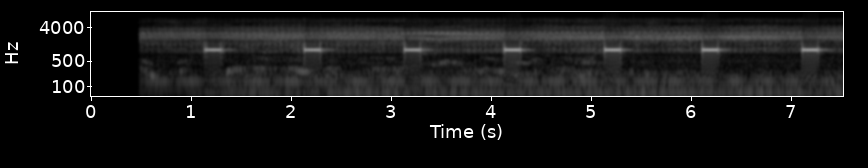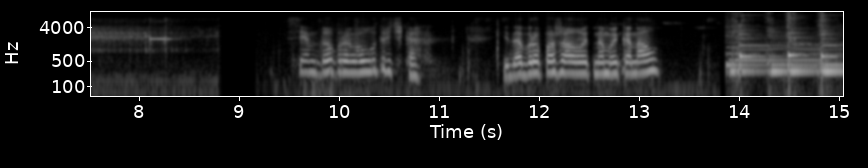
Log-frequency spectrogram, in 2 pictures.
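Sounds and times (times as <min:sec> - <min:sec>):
short beeps: 0:04.1 - 0:04.4, 0:05.2 - 0:05.4.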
